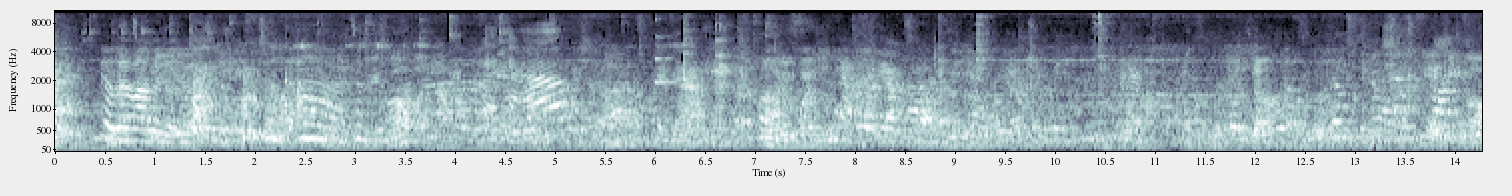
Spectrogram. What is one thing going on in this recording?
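A woman talks gently to a child close by.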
